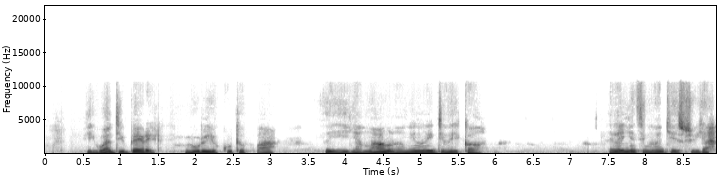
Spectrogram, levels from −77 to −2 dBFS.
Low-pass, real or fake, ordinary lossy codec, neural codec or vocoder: 10.8 kHz; fake; MP3, 64 kbps; codec, 16 kHz in and 24 kHz out, 0.8 kbps, FocalCodec, streaming, 65536 codes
